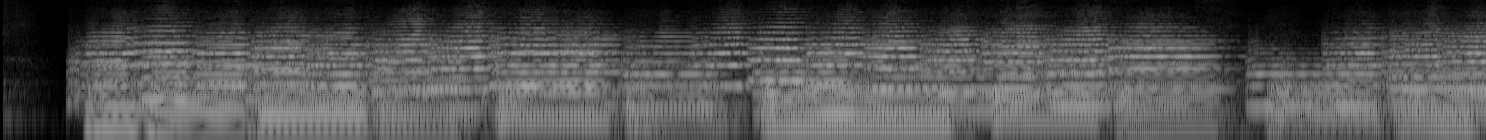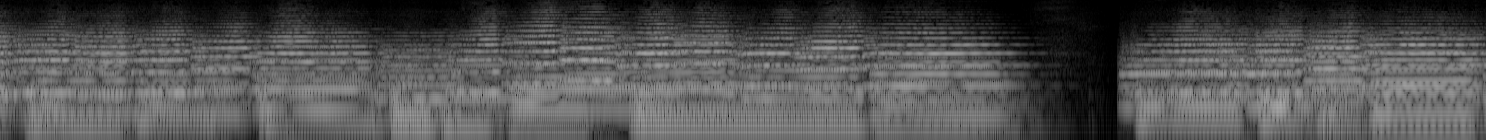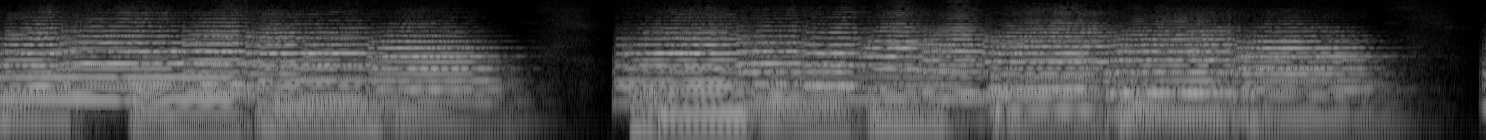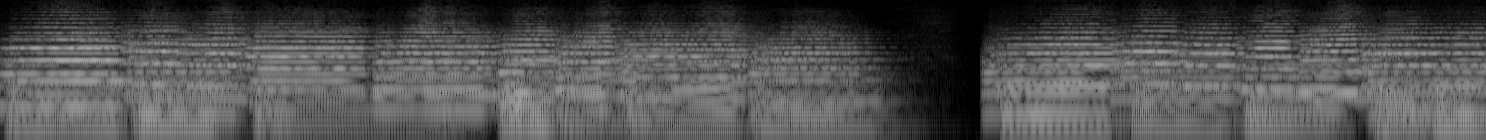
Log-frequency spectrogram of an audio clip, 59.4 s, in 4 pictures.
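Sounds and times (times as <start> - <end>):
trombone choir playing: 0.0 - 25.4, 26.0 - 35.2, 35.8 - 43.9, 44.5 - 53.6, 54.4 - 59.4.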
